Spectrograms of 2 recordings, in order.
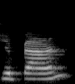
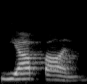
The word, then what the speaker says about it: Japan: rush next comes is japan so you know that for j the sound is of your sound so it's yapan not japan or japan it's yapan yapan and the language is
